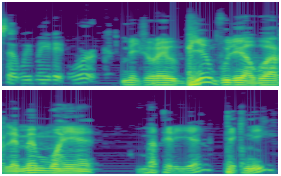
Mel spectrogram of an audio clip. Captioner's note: speaking french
